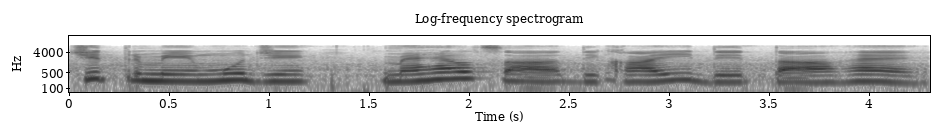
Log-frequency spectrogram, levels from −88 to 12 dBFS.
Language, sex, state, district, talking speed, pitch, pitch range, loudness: Hindi, female, Madhya Pradesh, Katni, 110 wpm, 205 Hz, 190-225 Hz, -17 LUFS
